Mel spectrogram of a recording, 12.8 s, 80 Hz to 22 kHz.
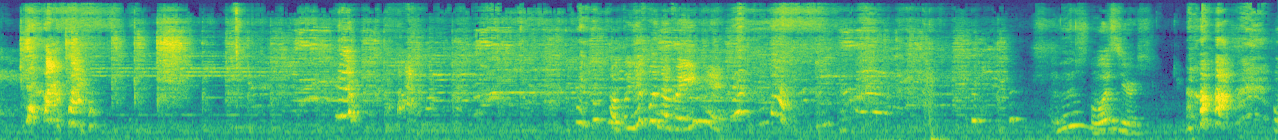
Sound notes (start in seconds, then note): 0.2 laughs; 5.8 laughs; 8.6 all laughs; 12.1 laughs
